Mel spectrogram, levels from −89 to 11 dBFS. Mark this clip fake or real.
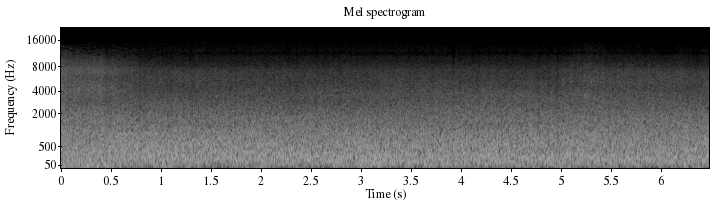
real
